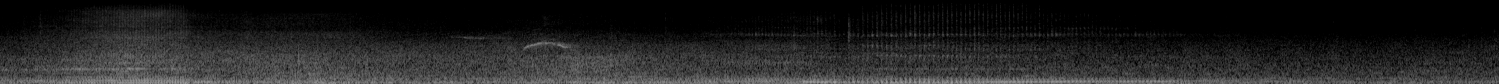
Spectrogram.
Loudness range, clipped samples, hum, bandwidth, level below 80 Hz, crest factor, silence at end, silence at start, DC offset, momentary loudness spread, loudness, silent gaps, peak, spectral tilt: 7 LU; under 0.1%; none; over 20 kHz; -44 dBFS; 18 dB; 0 s; 0 s; under 0.1%; 12 LU; -37 LUFS; none; -18 dBFS; -5.5 dB/octave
